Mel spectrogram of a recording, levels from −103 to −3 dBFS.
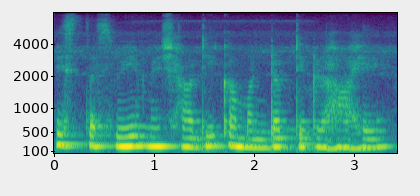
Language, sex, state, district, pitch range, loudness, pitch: Hindi, female, Arunachal Pradesh, Papum Pare, 185-200 Hz, -15 LUFS, 195 Hz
